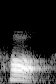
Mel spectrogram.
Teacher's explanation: ব্যঞ্জন ধ্বনি বাংলায় হ ধ্বনিটিকে কণ্ঠনালীয় ব্যঞ্জন ধ্বনি বলা হয় কারণ এই হ ধ্বনিটি উচ্চারণের সময় কণ্ঠনালীর পেশি সংকুচিত হয়ে মধ্যবর্তী শ্বাসবায়ুর পথকে রুদ্ধ করে দেয়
